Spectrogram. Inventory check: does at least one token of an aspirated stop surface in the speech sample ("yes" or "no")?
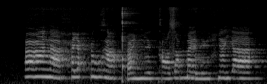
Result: no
